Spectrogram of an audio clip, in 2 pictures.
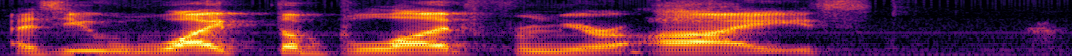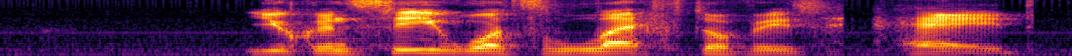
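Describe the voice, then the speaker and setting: A man's voice: medium pitch, takes it slowly. A man working as game master, narrating a tabletop roleplaying game in vivid description mixed with informal rules talk.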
